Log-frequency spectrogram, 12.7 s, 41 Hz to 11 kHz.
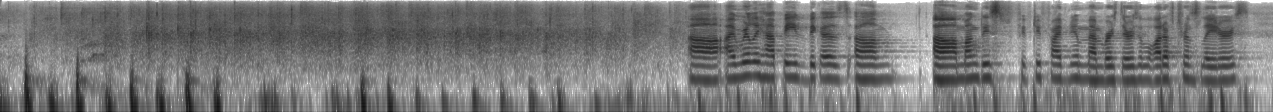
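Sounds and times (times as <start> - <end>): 
audience applause from a roomful of people: 0.1 - 6.9
speech: 6.9 - 12.6.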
